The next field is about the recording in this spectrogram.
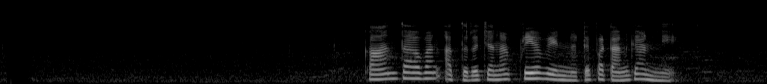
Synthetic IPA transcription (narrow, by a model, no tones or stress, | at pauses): kaːnt̪aːʋana̰t̪əɾəd͡ʒanaprijəʋenːəʈəpaʈanɡanːe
